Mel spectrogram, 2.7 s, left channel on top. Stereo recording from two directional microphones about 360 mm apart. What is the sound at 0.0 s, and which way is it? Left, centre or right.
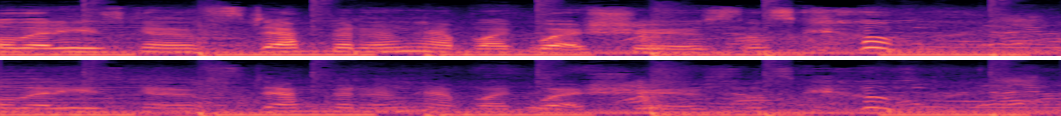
Speech, centre.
